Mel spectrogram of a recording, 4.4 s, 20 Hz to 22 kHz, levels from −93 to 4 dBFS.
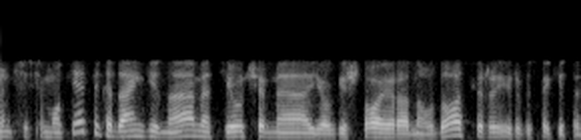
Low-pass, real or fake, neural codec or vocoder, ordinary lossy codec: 3.6 kHz; real; none; Opus, 32 kbps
